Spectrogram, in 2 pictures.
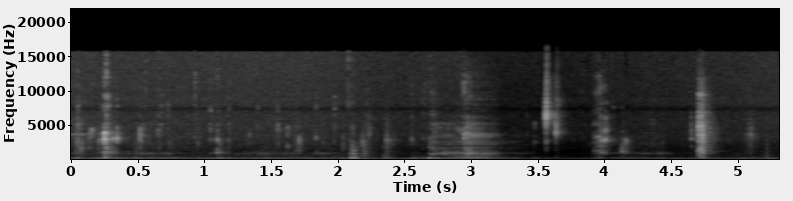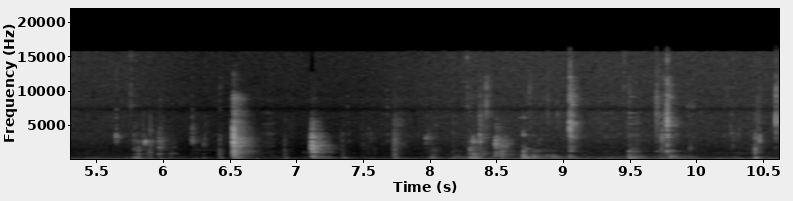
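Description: Close-miked mouth chewing of soft rice porridge with sea urchin roe, heard as irregular small clicks and smacks.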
